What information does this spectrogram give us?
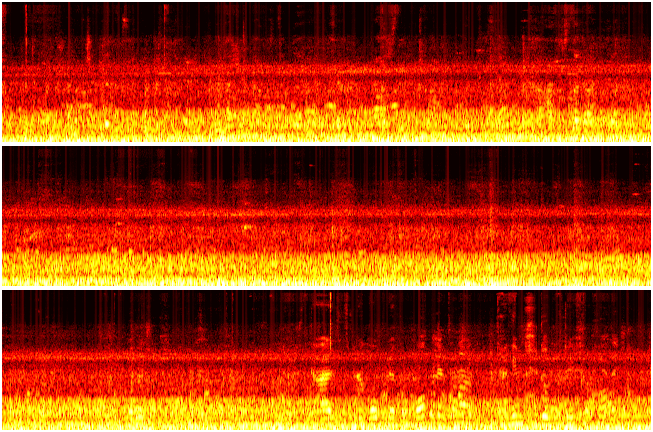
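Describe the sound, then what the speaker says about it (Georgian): A passenger train travelling from Tbilisi to Samtredia, heard from inside, gives a loud, steady rumble and rattle of wheels on track throughout, with faint voices underneath. "მეგობრები, მატარებელი გაჩერდება"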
